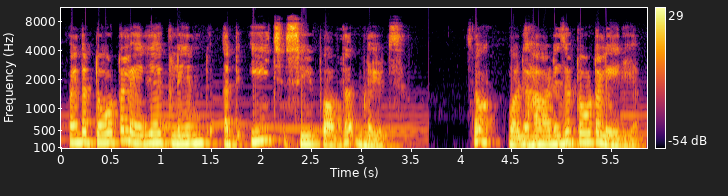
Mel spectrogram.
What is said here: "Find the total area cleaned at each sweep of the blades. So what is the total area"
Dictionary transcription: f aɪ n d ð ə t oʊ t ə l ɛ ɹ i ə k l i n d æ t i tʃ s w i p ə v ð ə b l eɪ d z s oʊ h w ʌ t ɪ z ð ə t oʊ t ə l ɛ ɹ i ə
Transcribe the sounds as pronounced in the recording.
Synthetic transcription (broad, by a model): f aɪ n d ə t oʊ t ə l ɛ ɹ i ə k l i n d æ t i tʃ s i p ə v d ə b l eɪ d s s oʊ h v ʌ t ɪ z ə t oʊ t ə l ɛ ɹ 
